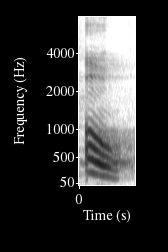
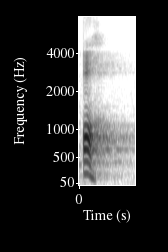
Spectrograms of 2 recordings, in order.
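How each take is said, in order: First: O said as a long "oh" sound; O as in "open", a gliding "oh"; long rounded O, like the letter name; open-syllable O. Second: O said as a short open "ah" sound; O as in "hop", short "ah"; short "ah" O, as in a closed syllable. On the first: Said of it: "if we pronounce it O in open". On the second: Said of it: "now we pronounce it O". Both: Shown as a demonstration.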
